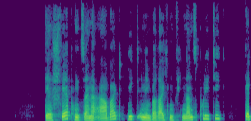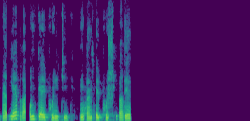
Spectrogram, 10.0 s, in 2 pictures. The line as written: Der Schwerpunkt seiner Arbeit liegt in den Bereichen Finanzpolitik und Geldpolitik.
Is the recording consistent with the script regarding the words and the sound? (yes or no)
no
